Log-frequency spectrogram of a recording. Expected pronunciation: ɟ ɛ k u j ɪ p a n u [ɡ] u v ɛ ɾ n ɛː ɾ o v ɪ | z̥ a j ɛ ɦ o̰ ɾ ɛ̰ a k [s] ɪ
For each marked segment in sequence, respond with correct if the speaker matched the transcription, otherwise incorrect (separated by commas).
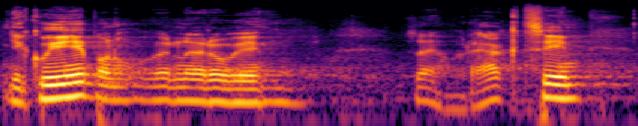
correct, incorrect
